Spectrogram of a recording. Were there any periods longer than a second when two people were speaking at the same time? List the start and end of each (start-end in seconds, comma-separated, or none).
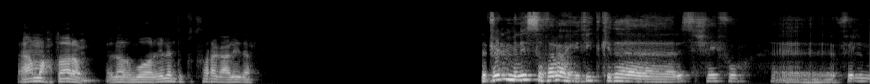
none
